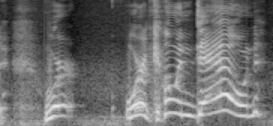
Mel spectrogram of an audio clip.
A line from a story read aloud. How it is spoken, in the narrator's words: Dad cried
